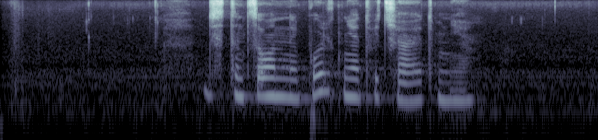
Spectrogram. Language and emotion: Russian, sad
